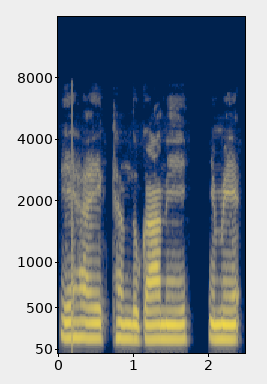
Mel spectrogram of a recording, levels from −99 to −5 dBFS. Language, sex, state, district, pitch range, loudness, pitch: Chhattisgarhi, male, Chhattisgarh, Jashpur, 155-170 Hz, -18 LUFS, 160 Hz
